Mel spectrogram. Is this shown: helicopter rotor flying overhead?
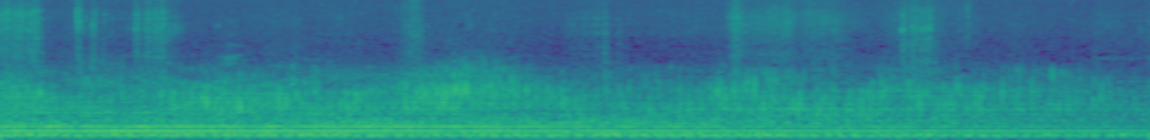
yes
